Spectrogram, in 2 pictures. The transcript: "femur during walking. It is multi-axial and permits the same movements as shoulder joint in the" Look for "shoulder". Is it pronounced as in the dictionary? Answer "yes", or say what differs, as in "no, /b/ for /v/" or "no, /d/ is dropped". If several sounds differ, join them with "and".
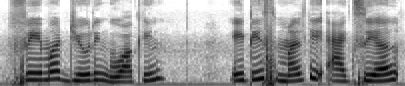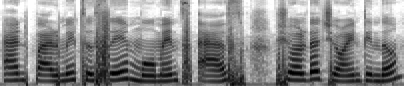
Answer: yes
